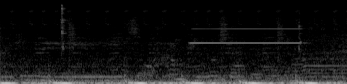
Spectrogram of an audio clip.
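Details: Multimeter continuity test on the K5 Blazer's fuse block, with one lead on a fuse block terminal. A single steady high-pitched beep of about a second over a low hum shows continuity through the fuse.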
